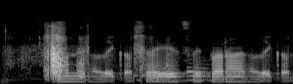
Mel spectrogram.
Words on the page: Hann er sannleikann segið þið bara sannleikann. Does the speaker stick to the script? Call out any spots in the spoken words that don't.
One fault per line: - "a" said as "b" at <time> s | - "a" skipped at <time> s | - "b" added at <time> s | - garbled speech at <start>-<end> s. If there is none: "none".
none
